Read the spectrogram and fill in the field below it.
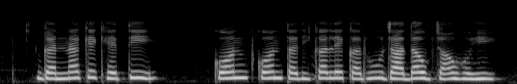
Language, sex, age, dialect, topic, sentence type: Chhattisgarhi, female, 25-30, Western/Budati/Khatahi, agriculture, question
